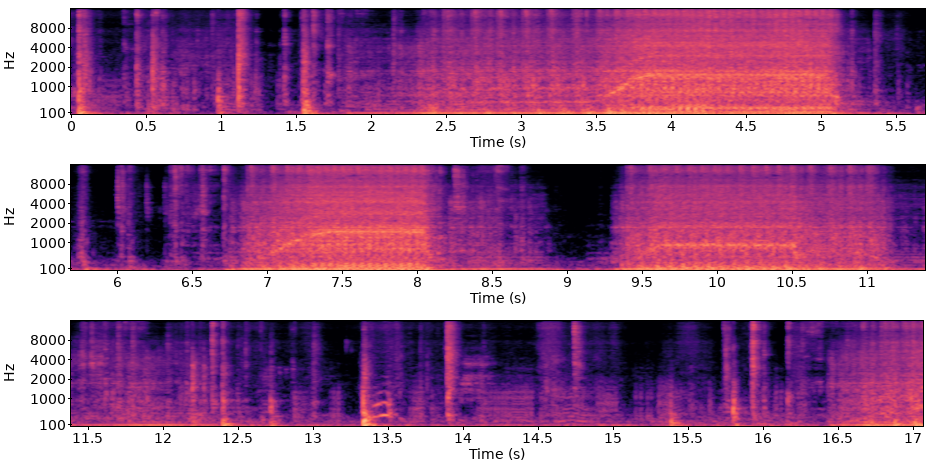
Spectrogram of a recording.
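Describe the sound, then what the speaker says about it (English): A sewing machine bastes Thermaline insulating fabric to exterior fabric for a zippered vinyl project bag, running in several loud, steady bursts of stitching separated by short pauses and handling clatter. "I'm literally just basting the thermaline to the exterior fabric"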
